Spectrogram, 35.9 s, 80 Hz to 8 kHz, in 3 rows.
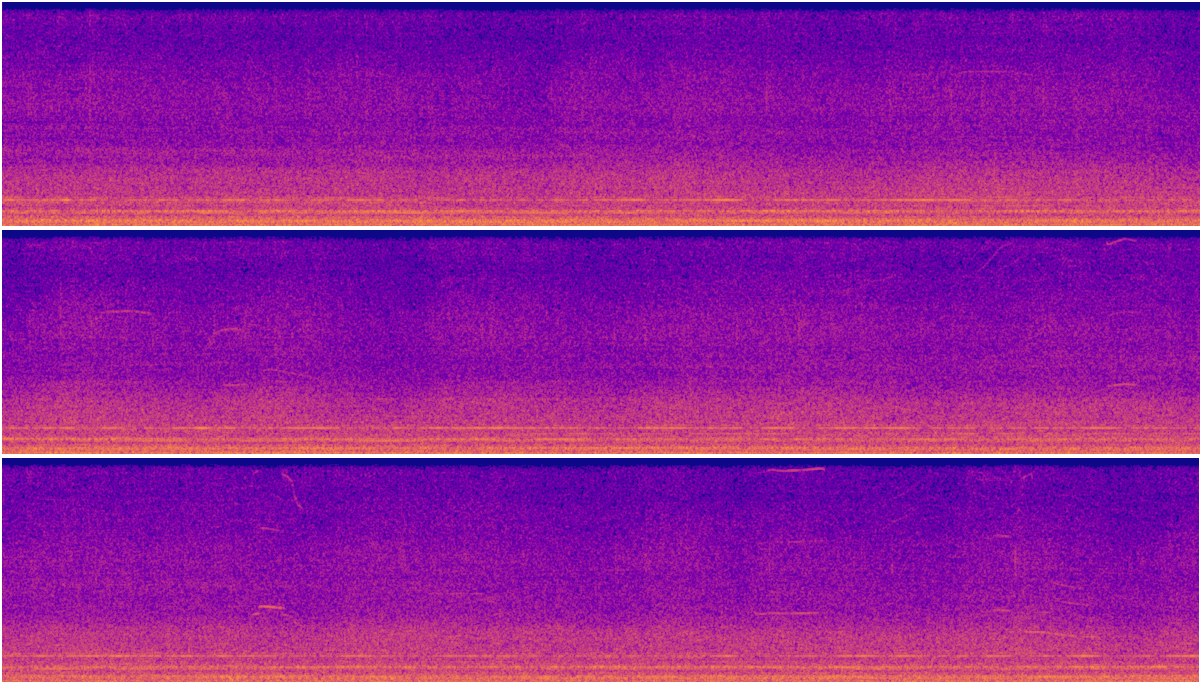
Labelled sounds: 12.7	13.4	killer whale, 3.9 to 6.0 kHz

